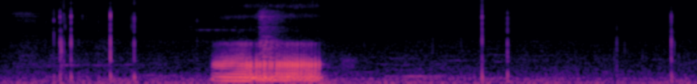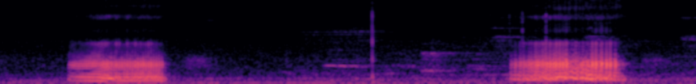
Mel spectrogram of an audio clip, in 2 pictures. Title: snoring lhasa apso...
